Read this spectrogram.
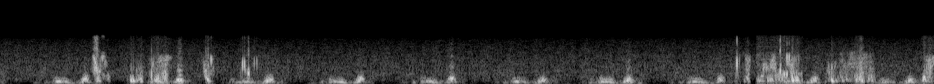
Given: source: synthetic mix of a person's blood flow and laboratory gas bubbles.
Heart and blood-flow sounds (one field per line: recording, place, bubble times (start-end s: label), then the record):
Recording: Doppler ultrasound of blood flow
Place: precordium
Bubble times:
0.92-1.10 s: bubbles
1.26-1.45 s: bubbles
1.48-1.73 s: bubbles
2.00-2.16 s: bubbles
2.40-2.60 s: bubbles
7.34-7.41 s: bubbles
7.44-7.52 s: bubbles
7.56-8.03 s: bubbles
8.25-8.77 s: bubbles
9.20-9.35 s: bubbles
From the record:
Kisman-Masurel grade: 233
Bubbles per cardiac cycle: several, 3 to 8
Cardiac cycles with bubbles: 50 to 99%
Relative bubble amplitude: loud (0.450 to 0.775)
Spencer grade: 3 (all of the cardiac periods contain showers or single bubble signals, but not dominating or overriding the cardiac motion signals)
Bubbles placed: only in the low amplitude regions of the cardiac cycle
